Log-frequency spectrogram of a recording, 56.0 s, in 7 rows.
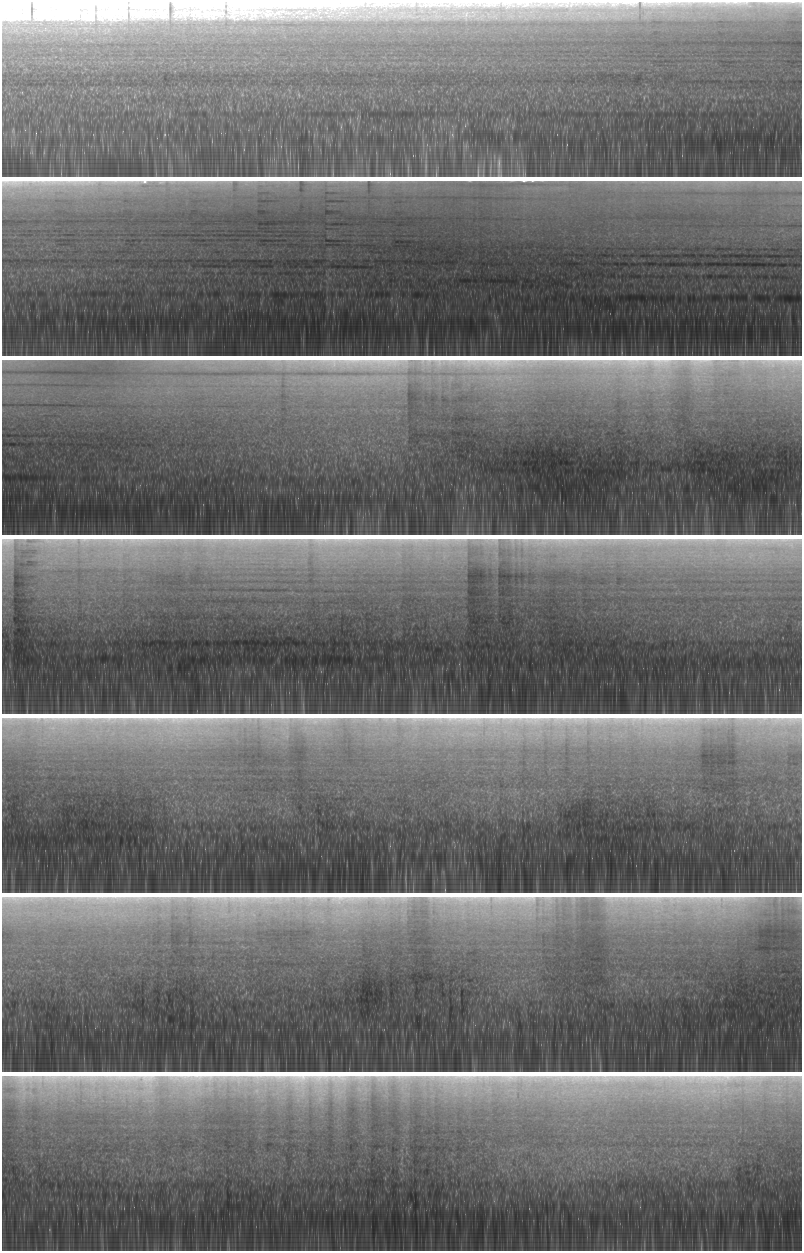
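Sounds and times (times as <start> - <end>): freight train wheels clattering: 19.9 - 26.0, 26.8 - 30.6, 46.8 - 53.6.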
